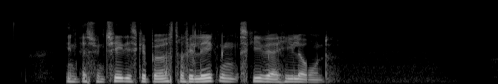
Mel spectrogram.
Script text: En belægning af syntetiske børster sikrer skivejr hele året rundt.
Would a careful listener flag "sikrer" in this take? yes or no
yes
